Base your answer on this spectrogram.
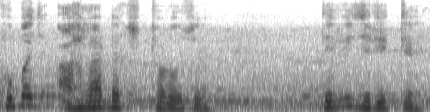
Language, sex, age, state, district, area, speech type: Gujarati, male, 30-45, Gujarat, Valsad, rural, spontaneous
